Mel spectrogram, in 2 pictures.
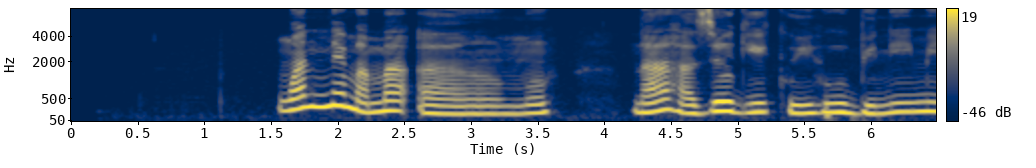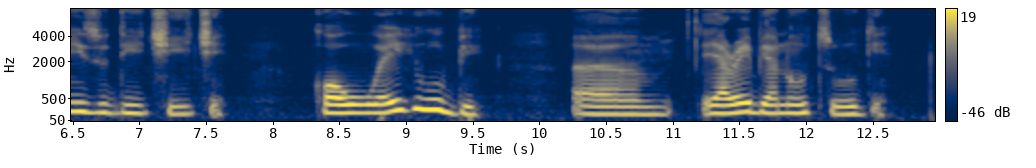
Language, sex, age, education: Igbo, female, 15-29, tertiary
